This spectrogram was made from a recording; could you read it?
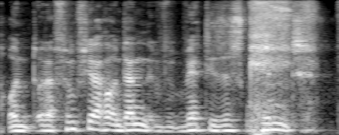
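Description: A man's voice: medium pitch, fairly even intonation, moderate pace, slight background noise. A man podcast host chatting casually, rambling and correcting himself as he explains things. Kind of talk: casual chat.

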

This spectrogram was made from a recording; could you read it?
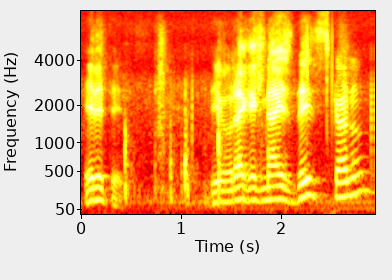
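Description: An actor playing a suave, sinister doll-maker and blackmailer in an old-time radio drama, speaking in a silky, menacing, theatrical way. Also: male voice, medium pitch, lively intonation, normal speed, close to an everyday voice. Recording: old radio recording with faint hiss.

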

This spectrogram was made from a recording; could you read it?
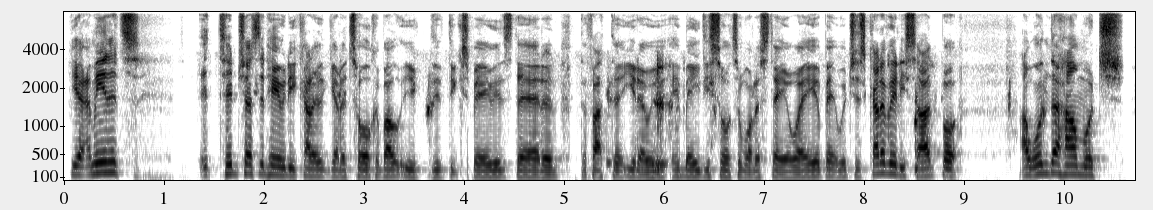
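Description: Young host, talks fast, lots of "sort of" and "kind of", careful questions. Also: male voice, medium pitch. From Liverpool, England. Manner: thoughtful, hedging with "sort of" and "kind of". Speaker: podcast host. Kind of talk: interview questions.

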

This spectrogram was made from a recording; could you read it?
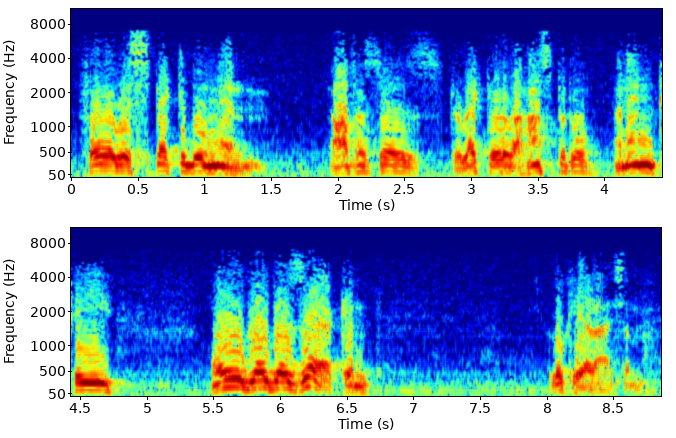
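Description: A man acting in a radio drama as a harried, gruff senior police inspector, brusque and authoritative. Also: medium pitch, very animated, unhurried, pauses often, darkish tone. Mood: urgent, commanding. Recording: dull radio drama recording.

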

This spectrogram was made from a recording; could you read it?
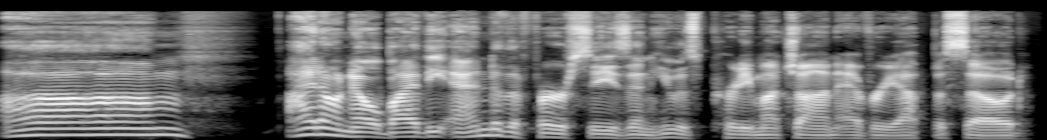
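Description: A man co-hosting a casual sports podcast, chatty and self-deprecating, quick to laugh. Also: medium pitch, bright, forceful tone, no echo, studio quality. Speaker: podcast co-host.

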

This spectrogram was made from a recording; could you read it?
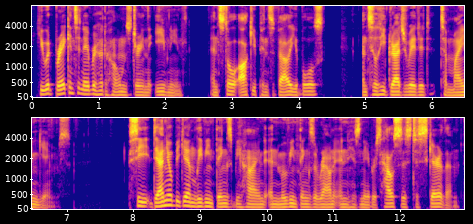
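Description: Young male true crime podcast host, under the weather, casual and halting, lowish voice, dry close mic. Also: darkish tone, no room sound. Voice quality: deeper than usual from illness. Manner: casual, with ums and likes. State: sick with a cold.

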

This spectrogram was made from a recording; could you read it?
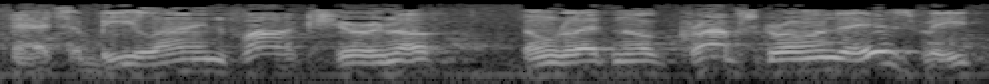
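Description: An actor playing a weary rural farmer father just out of prison, in a slow folksy drawl, in 1940s radio acting style. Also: medium pitch, sing-song. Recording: noisy lo-fi old radio recording.

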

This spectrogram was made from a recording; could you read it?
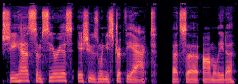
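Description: A man co-hosting a podcast in casual chat, relaxed and swearing freely as he reads out listener responses. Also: medium pitch, measured pace, dry recording, clean studio sound. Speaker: podcast co-host. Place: lives in a big city.

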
